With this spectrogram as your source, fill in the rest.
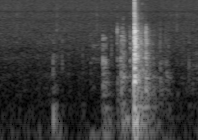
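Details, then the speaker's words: Car door: a light lock click, the solid thump of the door shutting while locked, then at once a sharp clunk as the lock pops back open; owner suspects the lock or door panel needs replacing. "I shut the door when it's locked, and it unlocks."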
